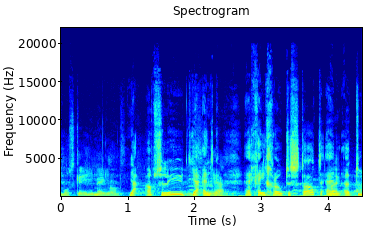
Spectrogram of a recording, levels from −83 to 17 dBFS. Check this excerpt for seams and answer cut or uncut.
cut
